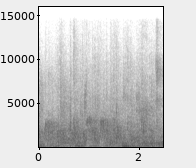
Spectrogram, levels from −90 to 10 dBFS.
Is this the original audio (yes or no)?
yes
